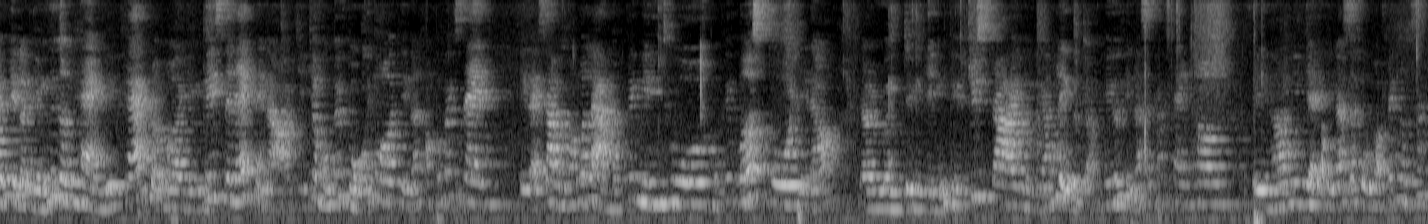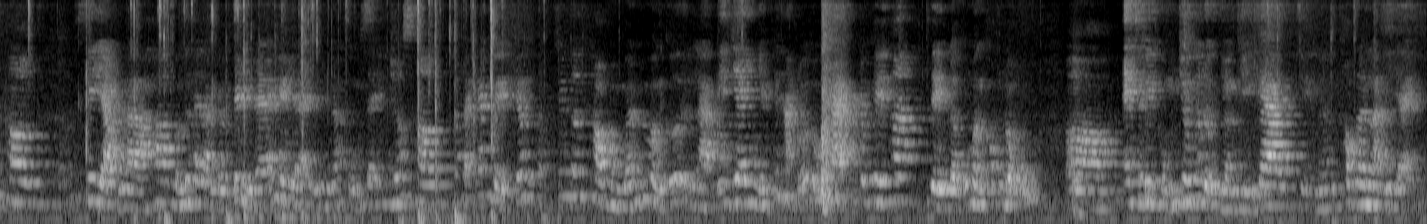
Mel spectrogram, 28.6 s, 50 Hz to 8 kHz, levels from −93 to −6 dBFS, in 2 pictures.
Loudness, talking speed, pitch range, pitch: -38 LUFS, 290 wpm, 225-300 Hz, 250 Hz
